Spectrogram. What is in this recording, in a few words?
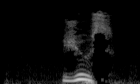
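"ĵus", Esperanto; geneva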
